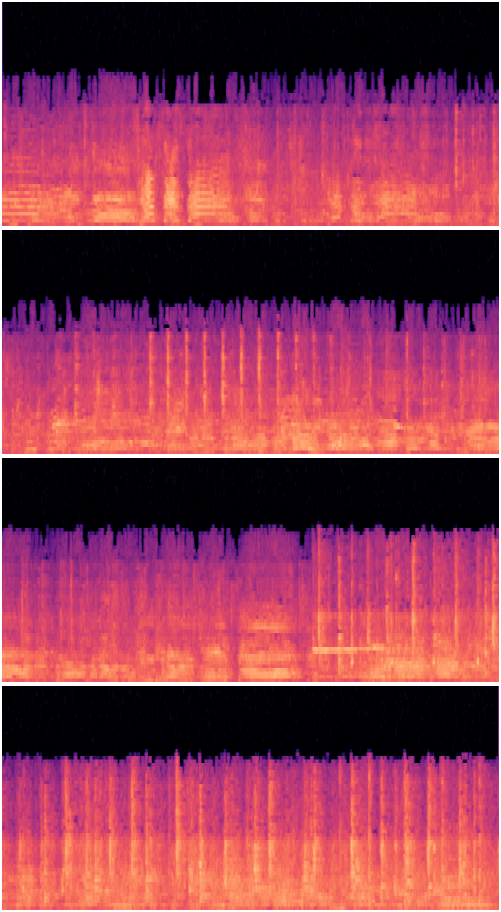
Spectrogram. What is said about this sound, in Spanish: Escuchemos el bullicio que realizaban, escuchemos un audio, el bullicio, sus gritos, sus alegatos, escuchémoslos un segundito.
